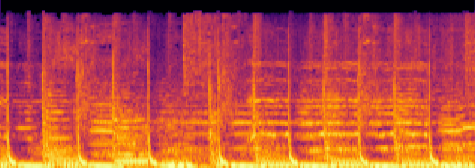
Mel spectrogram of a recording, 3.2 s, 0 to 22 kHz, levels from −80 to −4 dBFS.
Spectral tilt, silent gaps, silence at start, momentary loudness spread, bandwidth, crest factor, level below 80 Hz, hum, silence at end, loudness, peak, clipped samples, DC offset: -4.5 dB/octave; none; 0 s; 2 LU; 17 kHz; 10 dB; -12 dBFS; none; 0 s; -12 LUFS; 0 dBFS; under 0.1%; under 0.1%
